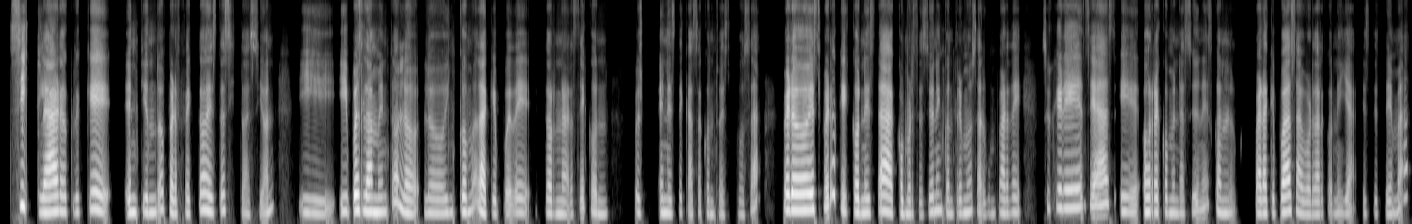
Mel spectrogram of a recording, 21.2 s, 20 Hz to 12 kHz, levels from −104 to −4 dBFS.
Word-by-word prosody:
Sí, 310 -2 +4
claro, 225 +1 +6
creo 220 0 -10
que 255 -3 +3 0.2
entiendo 215 +3 0
perfecto 205 +2 -3
esta 235 +1 0
situación, 105 - -10 0.3
y 205 -2 -6
y, 230 0 -2
pues 240 +2 +6
lamento 225 +9 +4
lo 210 -8 +2
lo 205 -1 -3
incómoda 220 +1 +1
que 200 0 -8
puede 105 - -6 0.2
tornarse 195 -7 -5
con, 190 0 -6 0.4
pues, 210 -3 -9 0.2
en 210 0 -1
este 200 +2 -8
caso - - -12
con 195 -2 -11
tu - - -18
esposa. 180 +1 -12 0.4
Pero 245 0 +9
espero 250 - +5
que 225 - -2
con 215 -2 +1
esta 210 +2 +3
conversación 195 +2 -6
encontremos 210 0 -6
algún 195 +2 -11
par 205 -1 -5
de 220 +1 -8 0.3
sugerencias, 275 - 0
eh, 110 0 -4
o 220 +2 +3
recomendaciones 205 - -6
con 215 -2 -4
l 200 +1 -8 0.3
para 205 0 0
que 205 0 -11
puedas 220 +3 +2
abordar 190 -2 -4
con 100 - -14
ella 105 0 -10
este 200 -1 -19
tema, 195 +2 -9
210 Hz, 140 wpm, -21 LUFS, 195-225 Hz, 0.4 s, Pero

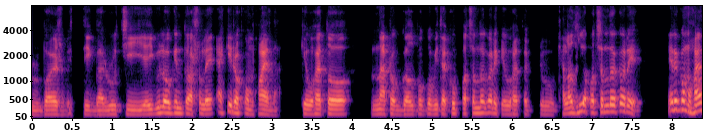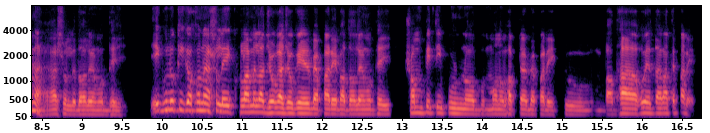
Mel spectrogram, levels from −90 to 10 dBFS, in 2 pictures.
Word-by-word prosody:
বয়সভিত্তিক 115 0 -2
বা 110 - 0
রুচি 115 0 -4 0.2
এইগুলাও 145 +5 +4
কিন্তু 140 -1 -1
আসলে 125 -2 +1 0.2
একই 145 - +1
রকম 125 - -1
হয় 120 -3 +4
না। 95 - -14 0.3
কেউ 125 - +1
হয়তো 125 - +3 0.6
নাটক, 120 -1 0
গল্প, 115 0 -1
কবিতা 125 -1 0
খুব 135 -1 -1
পছন্দ 145 0 -1
করে, 155 - +2
কেউ 115 - -2
হয়তো 120 - -3
একটু - - -13 0.2
খেলাধুলা 145 +7 +2
পছন্দ 170 +3 0
করে। 185 -4 +4 0.5
এরকম 235 +1 +5
হয় 205 - +7
না - - +1 0.2
আসলে 120 -2 -4
দলের 115 0 +1
মধ্যেই। 110 -1 -6 0.4
এগুলো 225 +4 +1
কি 230 - -3
কখনো 215 0 +1
আসলে 180 -1 +2
খোলামেলা 165 0 +3
যোগাযোগের 140 -2 +4
ব্যাপারে 125 -1 +2
বা 120 - +2
দলের 120 0 0
মধ্যে 120 +1 -3 0.3
সম্প্রীতিপূর্ণ 145 -2 -3 0.4
মনোভাবটার 120 0 -2
ব্যাপারে 115 - -3
একটু 110 +2 -13 0.5
বাধা 135 +4 +3 0.2
হয়ে 145 -1 +1
দাঁড়াতে 140 0 -1
পারে? - - -4
130 Hz, 170 wpm, -22 LUFS, 115-150 Hz, 0.6 s, হয়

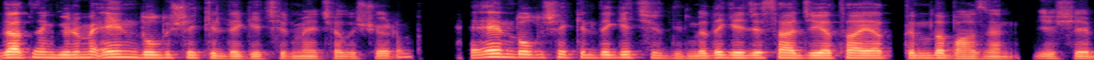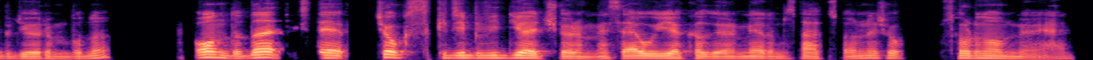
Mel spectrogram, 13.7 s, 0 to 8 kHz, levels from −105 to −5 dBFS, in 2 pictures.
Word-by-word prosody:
zaten 140 0 +6
günümü 135 +1 +2
en 145 +1 +3
dolu 135 0 +2
şekilde 120 -7 -2
geçirmeye 95 0 -5
çalışıyorum. 110 - -5 0.4
E, - - 0
en 160 +1 +6
dolu 145 -1 +2
şekilde 135 -1 -2
geçirdiğimde 120 -6 -4
de 135 - +4
gece 125 -1 +3
sadece 125 -2 +2
yatağa 120 0 +4
yattığımda 115 +1 +1
bazen 95 -2 -3
yaşayabiliyorum 95 -3 -3
bunu. 100 +6 -6 0.5
Onda 130 -7 +4
da, 140 +2 +7
işte, 120 -3 +1 0.2
çok 145 -2 +3
sıkıcı 120 -2 -3
bir 120 - -4
video 125 +1 +3
açıyorum, 95 -5 -2
mesela, 100 +4 -1
uyuyakalıyorum 100 -4 0
yarım 95 -1 -4
saat 95 -1 -6
sonra. 110 +4 -5
Çok 110 -1 -6 0.2
sorun 110 -1 -2
olmuyor, 95 -7 -4
yani. 95 0 -13
115 Hz, 160 wpm, -24 LUFS, 100-135 Hz, 0.5 s, da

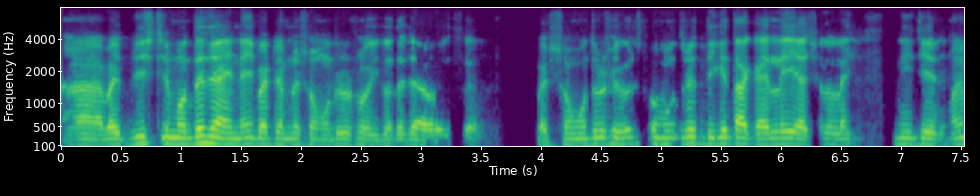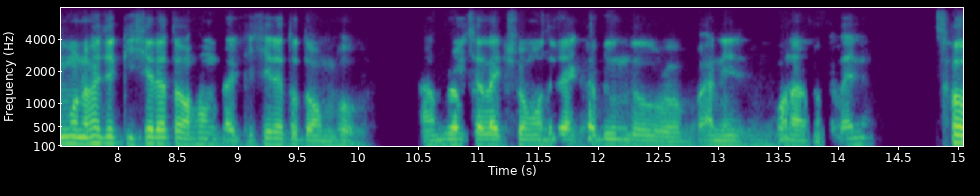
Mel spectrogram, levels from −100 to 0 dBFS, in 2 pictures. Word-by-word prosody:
হ্যাঁ 120 0 +1
ভাই, 125 0 +7
বৃষ্টির 150 0 +2
মধ্যে 135 +3 +7
যাই 140 -3 +9
নাই 135 - +3
বাট 130 -1 +5
এমনে 125 0 -2
সমুদ্র 115 0 -3 0.2
সৈকতে 115 0 -2
যাওয়া 110 -2 +4
হইছে। 110 - -10 0.6
বাট 110 - -2
সমুদ্র 125 +3 -1
সৈকত 140 0 0
সমুদ্রের 140 +1 0
দিকে 140 +1 +3
তাকাইলেই 130 0 +5
আসলে 125 +1 -6
লাইক 120 0 -3 0.4
নিজের 130 -1 0
মানে 130 +2 0
মনে 145 -2 +3
হয় 155 -1 +1
যে 150 - +4
কিসের 140 +2 -1
এত 140 - -18
অহংকার, 120 -3 -7
কিসের 110 +5 -6
এত 125 - -11
দম্ভ। 105 -1 -4 0.8
আমরা 115 +3 -3
হচ্ছে 120 - -3
লাইক 115 -2 +1
সমুদ্রের 115 +1 -3
একটা 100 - -4
বিন্দু 115 -2 -6 0.3
অ - - -6 0.2
পানির 105 -1 -5 0.3
কণার 110 -1 -2
মতো, 90 - -16
তাই 125 +1 -5
না? - - -16 0.6
সো - - 0
125 Hz, 175 wpm, -22 LUFS, 115-135 Hz, 0.8 s, যাই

